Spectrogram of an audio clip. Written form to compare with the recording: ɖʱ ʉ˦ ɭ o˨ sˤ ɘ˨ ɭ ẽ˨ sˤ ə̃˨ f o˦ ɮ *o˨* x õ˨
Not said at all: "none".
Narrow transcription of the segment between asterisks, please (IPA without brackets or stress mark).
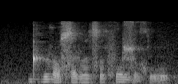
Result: o˨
